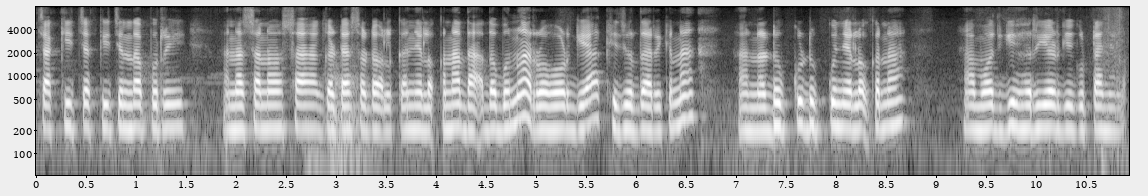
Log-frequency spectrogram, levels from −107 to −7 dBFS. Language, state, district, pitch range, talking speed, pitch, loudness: Santali, Jharkhand, Sahebganj, 205-220 Hz, 170 wpm, 215 Hz, -14 LUFS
